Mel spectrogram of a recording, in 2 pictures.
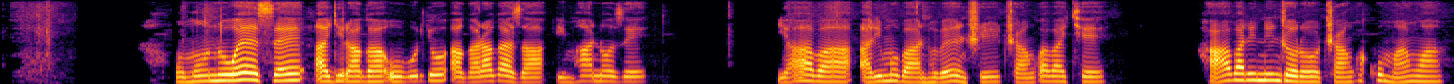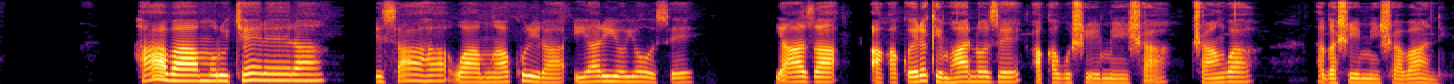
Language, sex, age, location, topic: Kinyarwanda, female, 50+, Musanze, government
